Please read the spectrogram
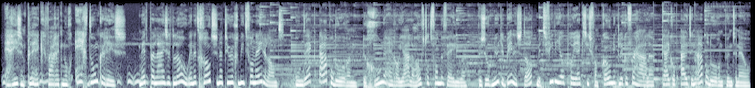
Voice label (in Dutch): Kerstcommercial; Apeldoorn; Uit in Apeldoorn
